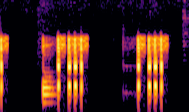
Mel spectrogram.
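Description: Choppy audio of a caller's phone call that keeps cutting out, the caller's phone not working well: two short, muffled, tinny bursts of garbled voice broken by dead silence, then fading again.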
